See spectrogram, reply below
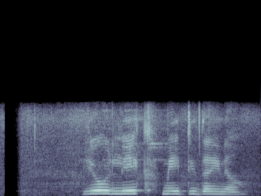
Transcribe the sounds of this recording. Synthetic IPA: jolekʰmeʈid̪ʌjnʌ

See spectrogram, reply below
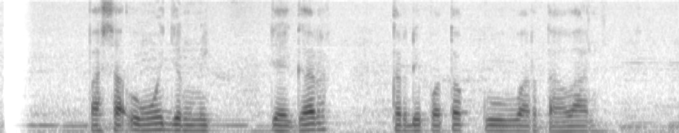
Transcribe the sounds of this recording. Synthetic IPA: pasaʔuŋud͡ʒəŋmik̚d͡ʒeɡər | kərdipɔt̪ɔkuwart̪awan

